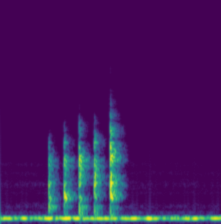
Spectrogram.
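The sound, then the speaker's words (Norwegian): Five quick, firm knocks on a wooden hotel room door by a journalist who has run up the stairs, the last knock slightly louder, over a steady low hum. “Journalisten løper opp trappene og banker på døra.”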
